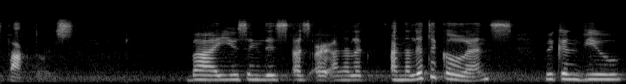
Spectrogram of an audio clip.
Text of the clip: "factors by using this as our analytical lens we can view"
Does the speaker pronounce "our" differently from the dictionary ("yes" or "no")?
no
